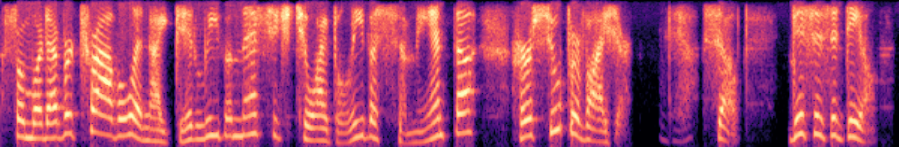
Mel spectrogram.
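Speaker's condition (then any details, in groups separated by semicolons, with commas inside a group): No condition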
